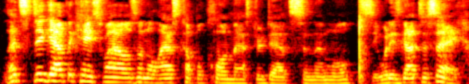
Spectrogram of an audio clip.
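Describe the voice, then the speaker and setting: A worn-out homicide detective short on coffee, dry and brisk in every line, voiced by a male reader. She questions with sardonic patience. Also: mid-range voice, noisy background, lightly acted. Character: tired, coffee-starved woman homicide detective.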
